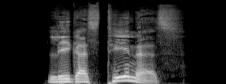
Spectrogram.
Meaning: strong/mixed nominative/accusative neuter singular of legasthen
- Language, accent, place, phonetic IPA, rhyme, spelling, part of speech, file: German, Germany, Berlin, [leɡasˈteːnəs], -eːnəs, legasthenes, adjective, De-legasthenes.ogg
